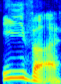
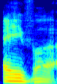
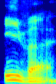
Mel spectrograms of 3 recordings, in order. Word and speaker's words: Eva: Eva rhymes with diva. Eva.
